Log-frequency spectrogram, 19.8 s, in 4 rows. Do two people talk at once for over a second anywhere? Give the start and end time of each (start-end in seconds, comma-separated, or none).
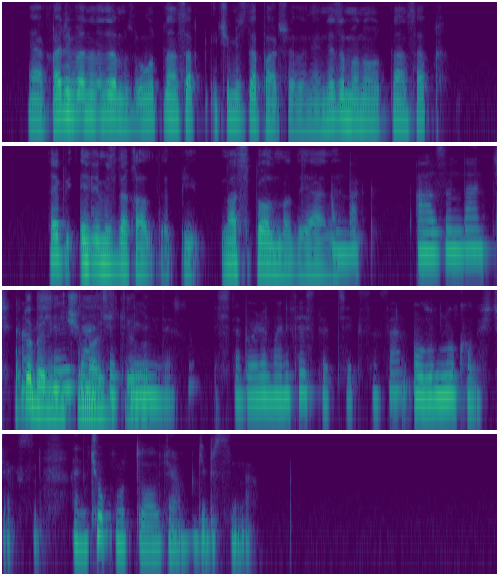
10.0-11.4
